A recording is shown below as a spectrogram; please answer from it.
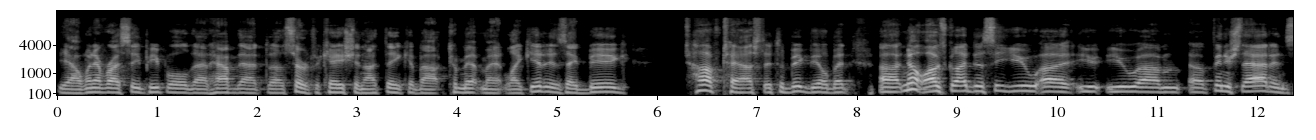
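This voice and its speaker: An upbeat male podcast host with a fairly high voice for a man. He talks with eager enthusiasm, often restarting his sentences and adding fillers as he introduces and questions his guest. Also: steady tone, normal speed. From Texas.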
